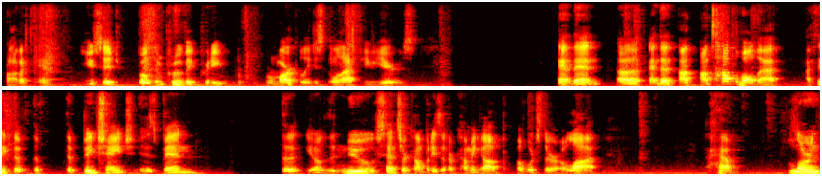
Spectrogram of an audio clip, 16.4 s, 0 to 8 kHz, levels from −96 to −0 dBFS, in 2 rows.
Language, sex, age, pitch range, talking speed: English, male, 30-49, 120-155 Hz, 190 wpm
